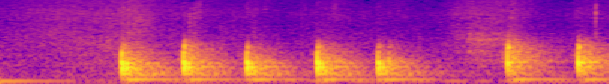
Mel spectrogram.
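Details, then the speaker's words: Eight hollow, ringing "tong-tong" taps on tile laid with adhesive that was not pressed down firmly, before full curing; tiles over mortar sound solid by comparison. "근데 본드 같은 경우는 제대로 압축을 하지 않고 일반적인 시공하게 되면 완전 양생 하기 전까지는 요런 통통 소리가 나요"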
